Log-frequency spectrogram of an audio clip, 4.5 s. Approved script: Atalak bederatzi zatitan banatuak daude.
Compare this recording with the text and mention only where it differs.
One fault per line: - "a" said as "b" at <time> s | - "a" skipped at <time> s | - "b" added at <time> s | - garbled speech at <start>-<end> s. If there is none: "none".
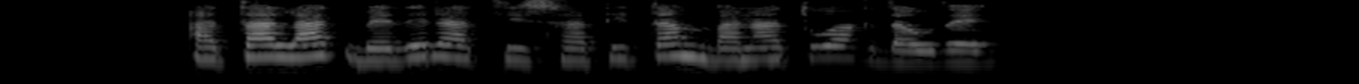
none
